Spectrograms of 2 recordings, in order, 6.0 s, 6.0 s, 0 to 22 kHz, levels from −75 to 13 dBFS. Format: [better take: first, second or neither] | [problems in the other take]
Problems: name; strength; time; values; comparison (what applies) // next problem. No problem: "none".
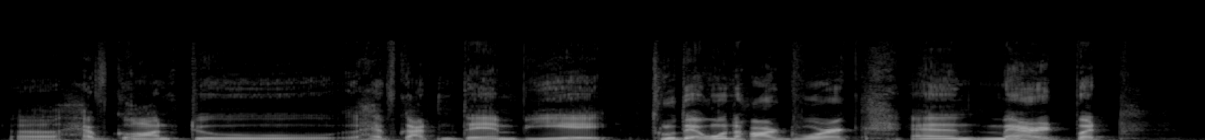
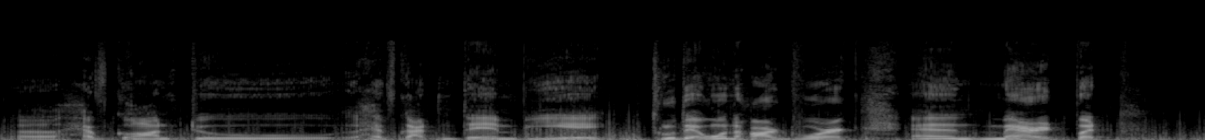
first | wind noise on the microphone; occasional gusts; 20 dB below the speech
